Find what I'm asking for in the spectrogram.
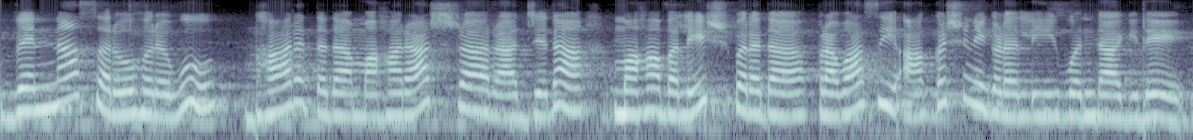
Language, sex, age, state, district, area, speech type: Kannada, female, 30-45, Karnataka, Mandya, rural, read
